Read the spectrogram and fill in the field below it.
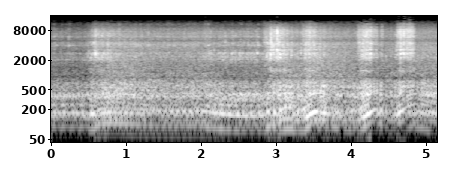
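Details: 1999 Dodge Ram 1500 5.2 V8, cold start: steady low idle rumble that, after about 5–10 minutes running, revs up and surges repeatedly instead of settling, a raised, hunting high idle.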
